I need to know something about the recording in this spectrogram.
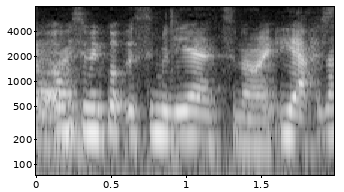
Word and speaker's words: sommelier: Yeah, well, obviously we've got the sommelier tonight. Yes. Is that how you say it? We do, yes, sommelier.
